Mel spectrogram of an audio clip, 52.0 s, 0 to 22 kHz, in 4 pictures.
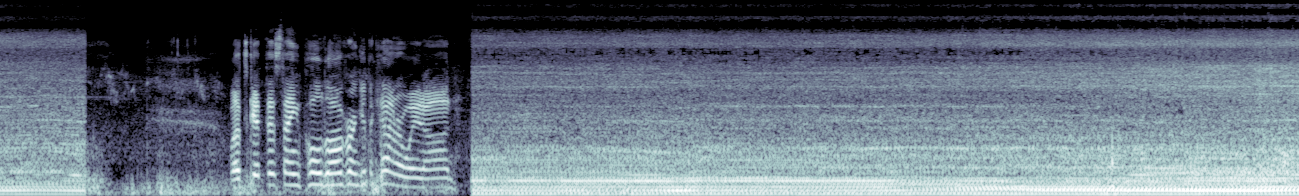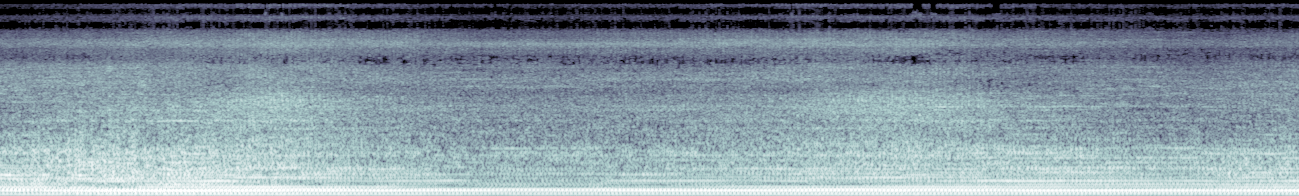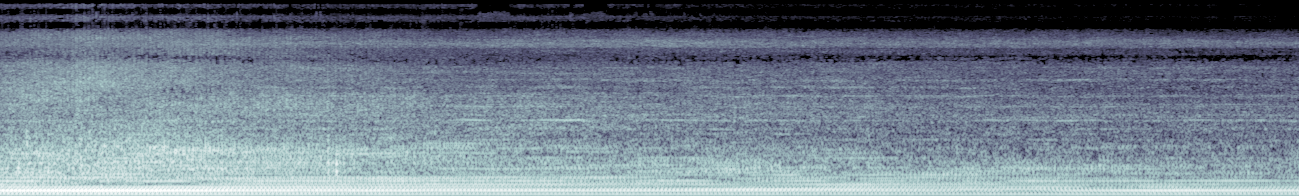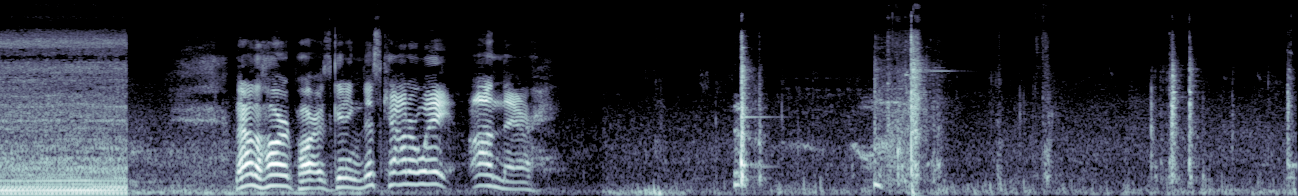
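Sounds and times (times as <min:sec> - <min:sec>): engine running steadily: 0:00.0 - 0:00.9, 0:04.8 - 0:40.3.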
